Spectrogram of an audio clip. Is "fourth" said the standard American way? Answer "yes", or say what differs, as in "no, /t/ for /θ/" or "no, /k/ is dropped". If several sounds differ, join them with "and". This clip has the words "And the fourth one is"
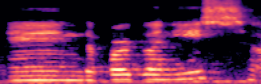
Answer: no, /t/ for /θ/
